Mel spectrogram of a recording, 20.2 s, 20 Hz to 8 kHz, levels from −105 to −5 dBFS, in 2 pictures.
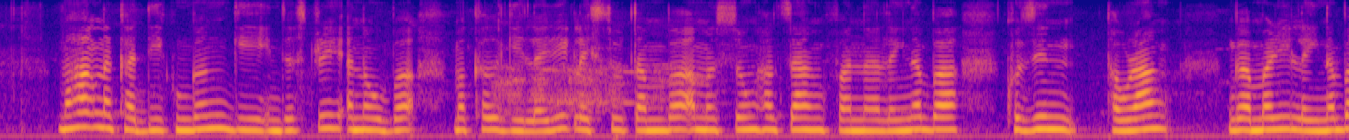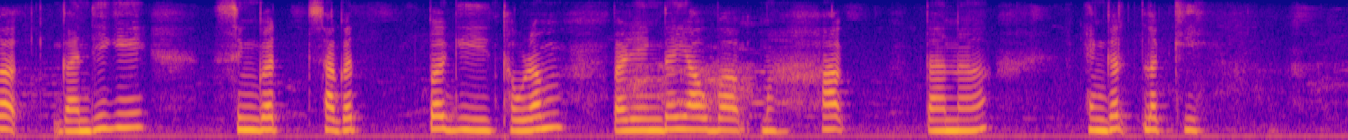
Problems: background sounds at intervals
